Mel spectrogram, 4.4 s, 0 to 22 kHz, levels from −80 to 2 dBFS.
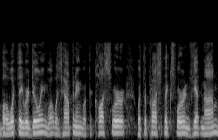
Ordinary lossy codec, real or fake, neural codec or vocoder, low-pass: AAC, 48 kbps; fake; codec, 16 kHz, 16 kbps, FunCodec, trained on LibriTTS, 50 frames a second; 7.2 kHz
